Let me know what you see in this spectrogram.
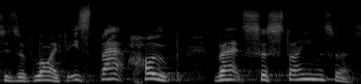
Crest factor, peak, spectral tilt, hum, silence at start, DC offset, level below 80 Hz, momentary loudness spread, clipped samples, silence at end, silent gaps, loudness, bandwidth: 16 dB; -22 dBFS; -4 dB/octave; none; 0 s; under 0.1%; -78 dBFS; 8 LU; under 0.1%; 0 s; none; -38 LUFS; 18 kHz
